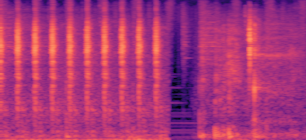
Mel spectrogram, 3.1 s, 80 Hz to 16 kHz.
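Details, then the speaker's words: Chinese diesel heater in Sprinter van, first priming, heard from underneath: steady quick ticking of dosing pump, then stops; pump running dry, E10 error, fuel not reaching heater, later found blocked fuel line (owner first suspected parking angle). "Right, so if you can hear that, that's the pump going, and it's basically trying to get fuel."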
